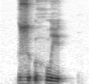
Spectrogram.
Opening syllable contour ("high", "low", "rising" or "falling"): rising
